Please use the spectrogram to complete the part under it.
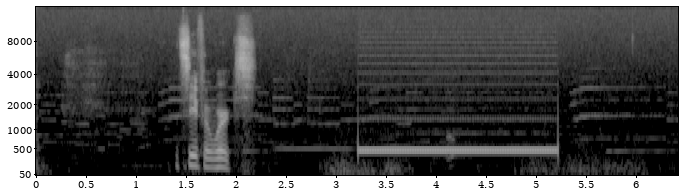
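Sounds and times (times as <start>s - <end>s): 
speech: 1.4s - 2.2s
hotline telephone ringing tone through speakers: 3.2s - 5.2s.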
